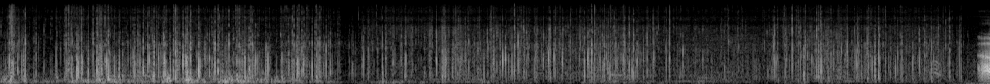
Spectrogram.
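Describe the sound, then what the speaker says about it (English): Hail pelting down on a high mountain trail in the Uinta range, a dense steady patter of small hard impacts continuing for the whole stretch, close and fairly loud with no voices. "Getting a little bit of hail for the first time this week."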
